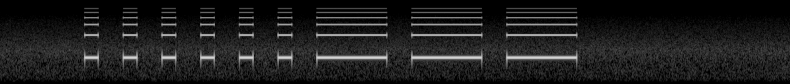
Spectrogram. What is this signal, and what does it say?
Beep code, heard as beeps from a small speaker, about 1310 Hz. 6 short, 3 long.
